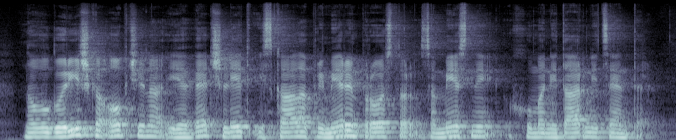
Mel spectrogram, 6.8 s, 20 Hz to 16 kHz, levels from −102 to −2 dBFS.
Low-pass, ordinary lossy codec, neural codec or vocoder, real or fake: 14.4 kHz; none; none; real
